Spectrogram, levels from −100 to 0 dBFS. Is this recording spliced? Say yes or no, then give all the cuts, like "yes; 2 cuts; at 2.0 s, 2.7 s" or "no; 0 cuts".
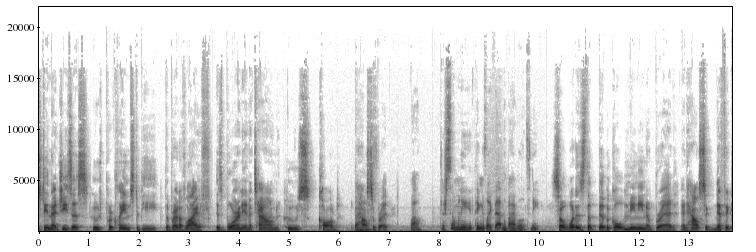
no; 0 cuts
